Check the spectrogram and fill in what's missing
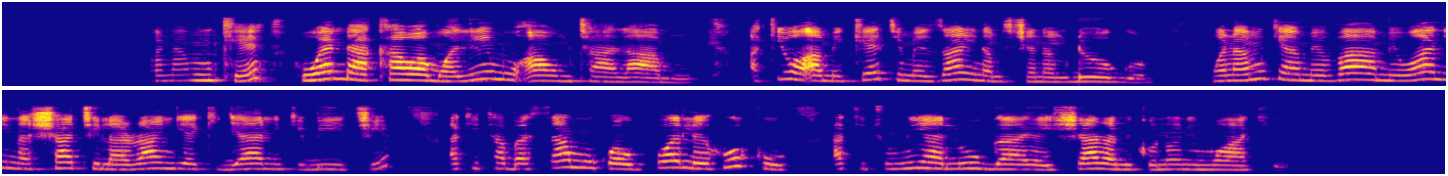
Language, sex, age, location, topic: Swahili, female, 18-24, Nairobi, education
